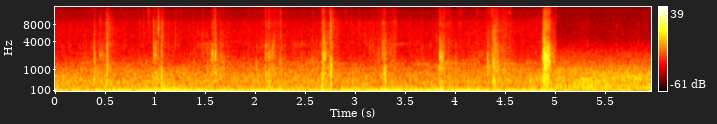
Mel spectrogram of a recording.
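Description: Trekking poles click on a gravel path.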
